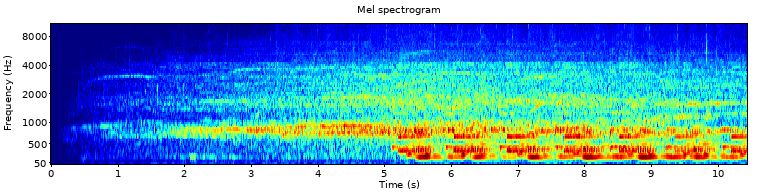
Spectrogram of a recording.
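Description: Live rock concert recording fading in on crowd cheering and whistling. About five seconds in, the band starts a repeating riff of short, evenly spaced notes that grows louder.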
